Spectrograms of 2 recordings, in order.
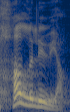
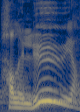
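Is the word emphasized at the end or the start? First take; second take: start; end. First: It starts high, stressing the first syllable. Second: The pitch goes up on the final syllable. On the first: This is the Pentecostal way of saying it. "Det er det trøkk på første stavelse. Vi går høyt ut med en gang" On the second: This is the Salvation Army way of saying it. "Det er opp på slutten"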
